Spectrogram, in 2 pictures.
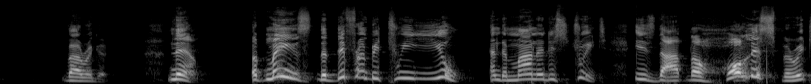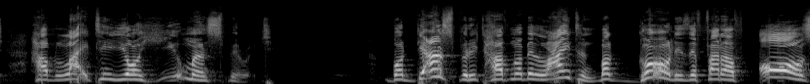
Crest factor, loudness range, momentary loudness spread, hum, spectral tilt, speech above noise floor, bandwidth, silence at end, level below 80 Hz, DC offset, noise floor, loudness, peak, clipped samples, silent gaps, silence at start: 18 dB; 7 LU; 16 LU; none; -2.5 dB/octave; 51 dB; 17 kHz; 0 s; -62 dBFS; under 0.1%; -75 dBFS; -23 LUFS; -6 dBFS; under 0.1%; none; 0.65 s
